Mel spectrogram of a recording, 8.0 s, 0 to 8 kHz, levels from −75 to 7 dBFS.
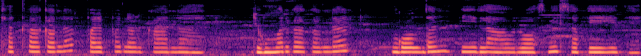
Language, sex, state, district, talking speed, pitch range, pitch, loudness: Hindi, female, Rajasthan, Bikaner, 120 wpm, 230-250 Hz, 240 Hz, -14 LUFS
